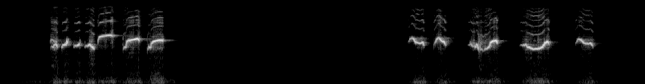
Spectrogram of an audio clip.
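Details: Orange-headed thrush singing to provoke other thrushes into song: two bursts of rapid, warbled whistled notes, the first about a second long, a pause of over two seconds, then a second burst of about six slurred phrases.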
